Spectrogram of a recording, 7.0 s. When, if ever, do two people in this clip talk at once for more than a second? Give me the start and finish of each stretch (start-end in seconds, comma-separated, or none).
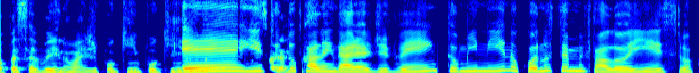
1.8-3.0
